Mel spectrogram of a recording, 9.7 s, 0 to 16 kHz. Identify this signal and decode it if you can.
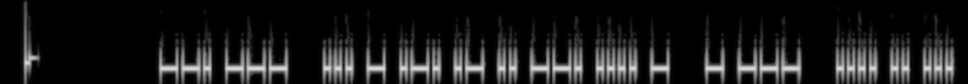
Morse code, heard as a keyed tone, about 22 wpm, 700 Hz. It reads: GO STRAIGHT TO HIS
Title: Sentences from Top 1000 Words 22wpm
